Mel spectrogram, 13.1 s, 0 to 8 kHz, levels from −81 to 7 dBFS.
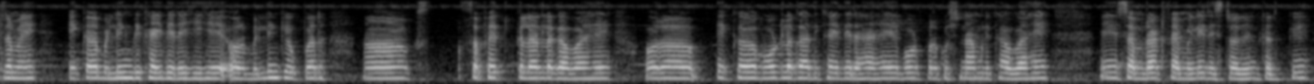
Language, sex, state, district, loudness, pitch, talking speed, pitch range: Hindi, female, Uttarakhand, Uttarkashi, -18 LUFS, 200 Hz, 185 wpm, 195-210 Hz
